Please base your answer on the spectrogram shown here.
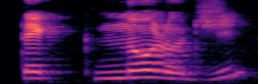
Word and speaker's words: technology: Par exemple, vous avez le mot technology, technology, technology. Vous voyez, le dernier, on l'entend presque pas. Technology.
